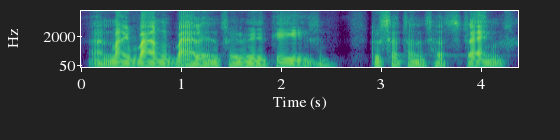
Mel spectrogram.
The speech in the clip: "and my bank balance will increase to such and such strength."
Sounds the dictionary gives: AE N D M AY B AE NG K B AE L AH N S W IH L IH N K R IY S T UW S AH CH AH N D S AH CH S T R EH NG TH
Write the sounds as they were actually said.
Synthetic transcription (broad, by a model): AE N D M AY B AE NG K B AE L AH N S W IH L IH K IY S T UW S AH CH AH N S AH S T R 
